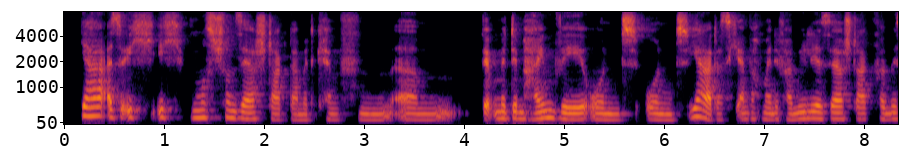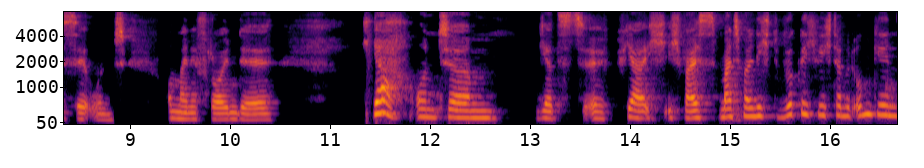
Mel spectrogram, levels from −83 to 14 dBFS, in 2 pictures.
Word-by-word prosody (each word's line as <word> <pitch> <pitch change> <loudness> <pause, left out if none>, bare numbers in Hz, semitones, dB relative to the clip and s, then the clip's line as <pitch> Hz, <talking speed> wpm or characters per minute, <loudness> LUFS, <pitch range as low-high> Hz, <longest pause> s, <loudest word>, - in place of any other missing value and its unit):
ja, 235 -1 +4
also 195 - +2
ich 195 0 -2
ich 205 -1 -4
muss 195 +1 +1
schon 190 0 +1
sehr 165 -2 0
stark 145 -3 -2
damit 140 -1 -8
kämpfen, 145 0 -8
ähm, 150 - -6 0.3
de - - +5
mit 175 0 -2
dem 170 -2 -1
Heimweh 160 -2 +1
und 145 -1 +4
und 145 -2 +2
ja, 220 -2 +3
dass 145 -1 0
ich - - -5
einfach 160 0 -8
meine 155 0 -6
Familie 165 +4 -2
sehr 165 -1 +1
stark 155 -1 -2
vermisse 160 0 -1
und 140 -1 -1 0.4
und 180 - -5
meine 160 -1 -1
Freunde. 150 -2 0 1.0
Ja, 315 +2 +9 0.2
und, 210 -1 +1
ähm, 185 -2 +1 0.4
jetzt 180 0 0
äh, 175 -1 -4 0.2
ja, 195 -4 +4
ich 185 - -2
ich 190 - -3
weiß 185 +2 +4
manchmal 215 +2 +2
nicht 230 -3 -1
wirklich, 270 +3 -1
wie 255 - -2
ich 250 - -3
damit 235 -2 -3
umgehen 260 -1 +1
175 Hz, 165 wpm, -21 LUFS, 150-205 Hz, 1.0 s, Ja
